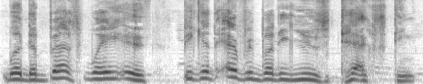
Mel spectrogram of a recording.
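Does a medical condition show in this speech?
Yes: cerebral palsy; congenital, uses a wheelchair, cannot write own name, able to drive a car; in a wheelchair at recording; self-described as not having a radio voice, says not drunk.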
